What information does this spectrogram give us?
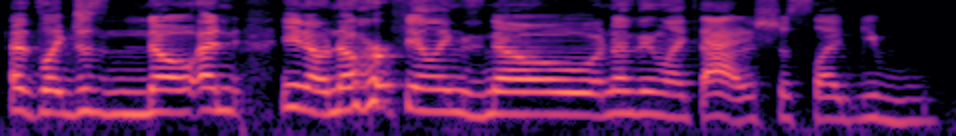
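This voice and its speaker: A woman's voice: on the high side, fairly even intonation, normal speed. A woman co-hosting a discussion show, chatting casually in an agreeable, giggly manner. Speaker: talk show co-host.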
